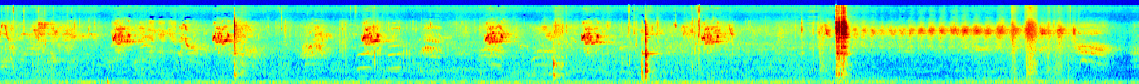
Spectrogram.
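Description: Birds chirping over and over, with a few sharp clinks of a metal ladle against a metal cooking pot, the loudest clink a little past two-thirds of the way through.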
